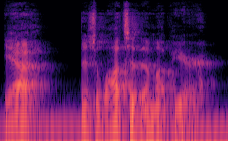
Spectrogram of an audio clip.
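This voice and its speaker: A deep-voiced man reading as a wary young girl. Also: slow pace, echoey room, slight background noise. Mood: guarded. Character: wary young girl hiking with her dog.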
